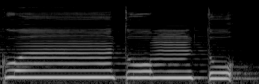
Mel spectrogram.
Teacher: Tum ada izhar syafawi karena mim sukun menghadapi huruf yang bukan mim, bukan ta, bukan ba ya. Ini hurufnya ta, maka mim sukun dibaca jelas.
